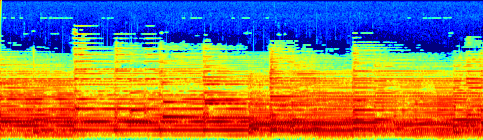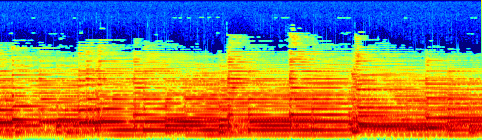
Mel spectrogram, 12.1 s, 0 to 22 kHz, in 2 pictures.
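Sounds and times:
upright piano chords: 0.0s - 12.0s.

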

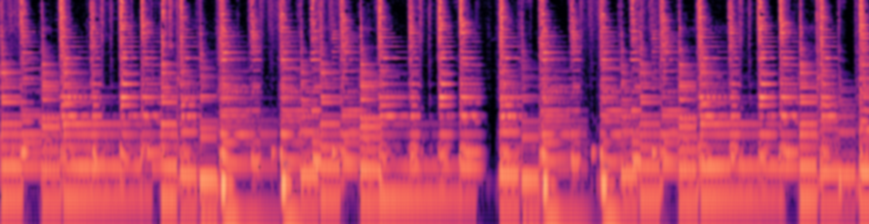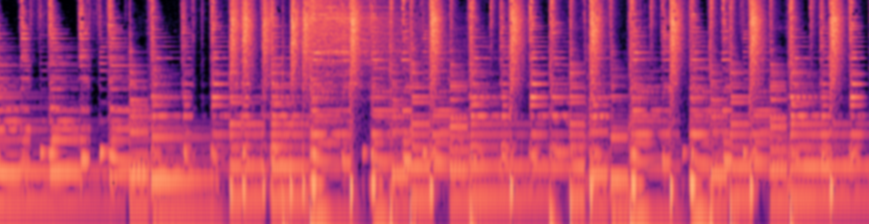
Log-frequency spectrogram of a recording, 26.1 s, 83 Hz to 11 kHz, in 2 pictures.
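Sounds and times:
plucked ukulele music: 0.0s - 26.0s.

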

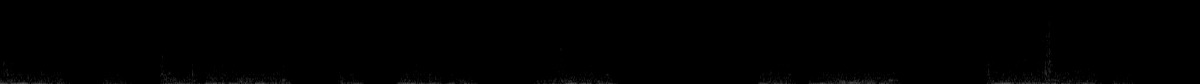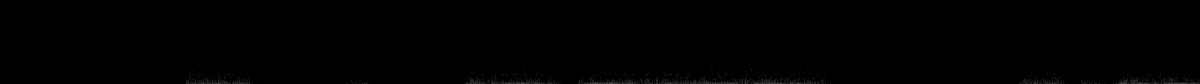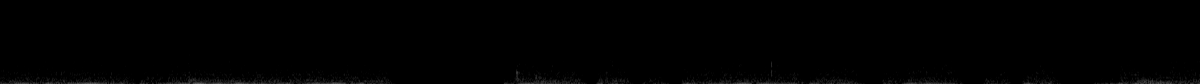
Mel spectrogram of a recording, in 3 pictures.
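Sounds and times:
pen scratching on paper: 1.6s - 3.0s, 16.8s - 19.9s, 22.2s - 27.4s, 29.1s - 36.0s.

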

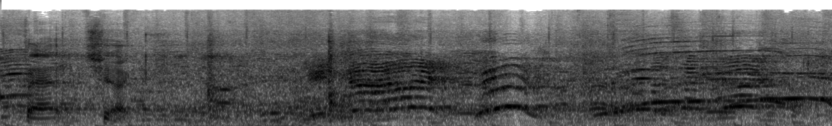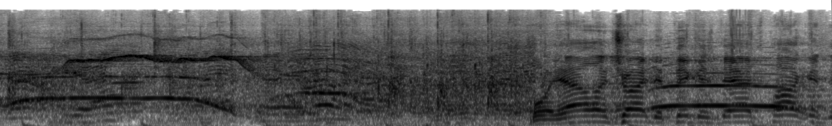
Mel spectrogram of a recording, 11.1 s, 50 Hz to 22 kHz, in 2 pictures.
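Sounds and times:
long drawn-out shout: 2.8s - 8.0s
crowd cheering and whooping: 2.8s - 9.0s, 9.7s - 11.0s.

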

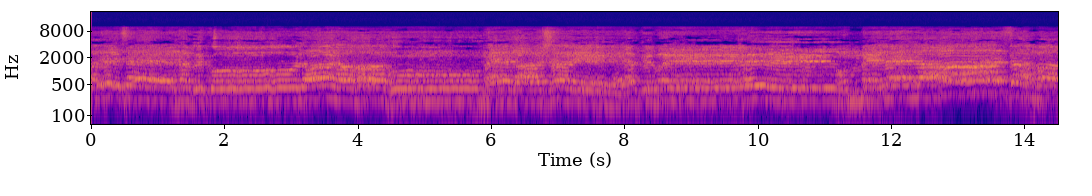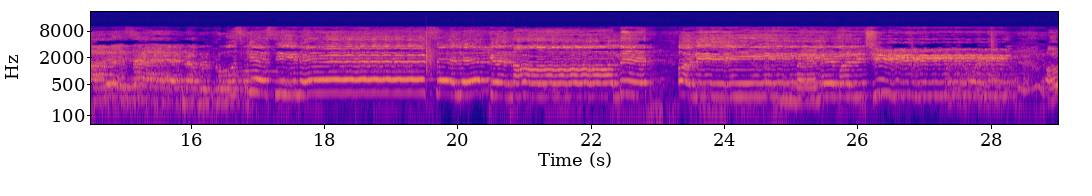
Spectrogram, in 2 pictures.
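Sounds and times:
man chanting a mourning lament: 16.0s - 29.0s.

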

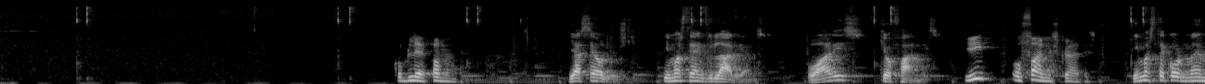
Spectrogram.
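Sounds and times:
tv static hiss: 0.0s - 3.0s
short clicks: 0.8s - 1.0s, 3.4s - 3.6s, 4.6s - 5.4s.

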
